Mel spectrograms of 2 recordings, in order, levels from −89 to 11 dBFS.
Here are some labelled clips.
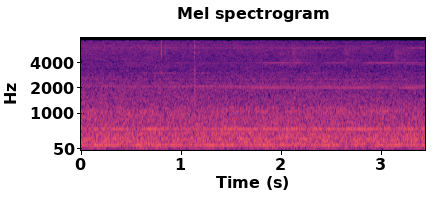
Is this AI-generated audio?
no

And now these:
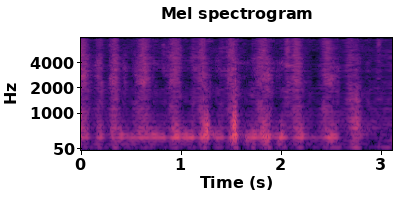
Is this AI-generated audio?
yes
